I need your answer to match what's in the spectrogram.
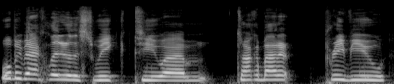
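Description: A man hosting a sports podcast in casual, halting chat, his voice congested and stuffy from being sick. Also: high-pitched, steady tone, clear, resonant tone.

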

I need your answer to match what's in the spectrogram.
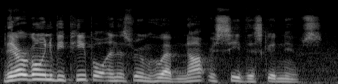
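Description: A pastor preaches to his congregation in a church sanctuary, earnest and emphatic, loudly building toward impassioned peaks. His voice is a little high, animated, and a little fast.

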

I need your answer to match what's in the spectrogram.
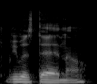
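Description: A man's voice: lowish voice, a little mellow, slight background noise. A young man with a London accent chatting and telling stories in roadman slang, repeating phrases for emphasis. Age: young adult. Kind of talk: casual chat, anecdotes.

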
